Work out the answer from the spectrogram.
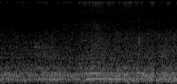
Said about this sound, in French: Alors attends, il y a trop d'abeilles.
